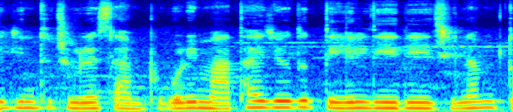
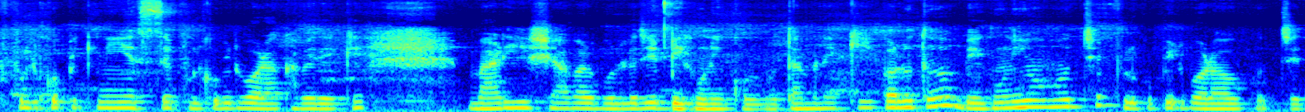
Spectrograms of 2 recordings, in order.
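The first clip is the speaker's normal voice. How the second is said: speaking softly; 13 dB quieter than usual. Real, not acted. Vlogger to viewers while the little one sleeps, speaking very softly. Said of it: "আস্তে আস্তে কথা বলছি".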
